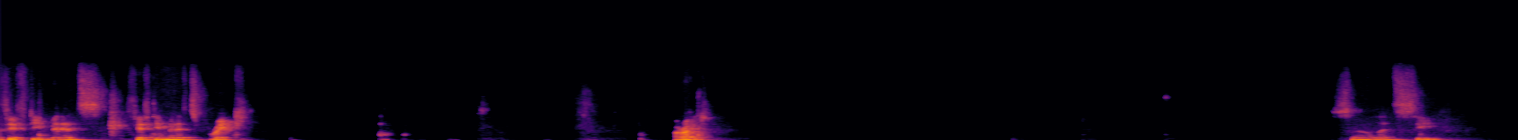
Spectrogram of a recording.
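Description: A man speaks calmly over an online call, pausing between phrases.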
